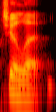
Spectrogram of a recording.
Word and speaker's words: Gillott: Today we're in Wulong here with Gillet. Is that how I pronounce it correctly? Gillette. Close enough. How do you say it? Gillette.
